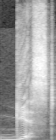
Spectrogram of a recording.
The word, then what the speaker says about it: gist: Notice that this is not pronounced gist.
